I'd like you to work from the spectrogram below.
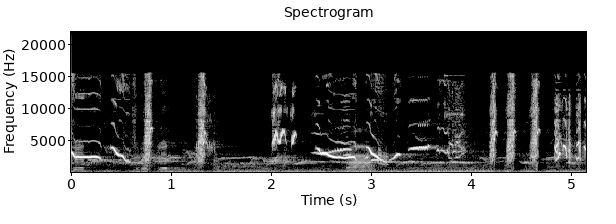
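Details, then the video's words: Magpie-robin singing in the poci trotol style for bird tutoring: separate falling whistles broken by sharp clicks, a longer twisting whistled phrase near the middle, then quick ticking notes. "Masteran Kacer/Poci trotol agar ikut bunyi terbaru"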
